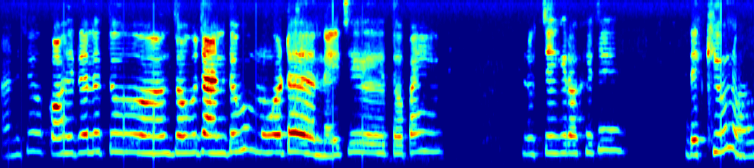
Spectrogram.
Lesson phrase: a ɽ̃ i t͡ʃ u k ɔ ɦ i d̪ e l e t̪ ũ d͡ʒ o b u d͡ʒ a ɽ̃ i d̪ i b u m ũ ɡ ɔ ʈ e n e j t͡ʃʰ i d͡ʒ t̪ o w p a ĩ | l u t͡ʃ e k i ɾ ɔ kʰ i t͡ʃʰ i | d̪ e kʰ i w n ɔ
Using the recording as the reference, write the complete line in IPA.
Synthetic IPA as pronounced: a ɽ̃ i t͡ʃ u k ɔ ɦ i d̪ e l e t̪ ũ d͡ʒ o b u d͡ʒ a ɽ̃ i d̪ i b u m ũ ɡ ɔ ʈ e n e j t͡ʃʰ i t̪ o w p a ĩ | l u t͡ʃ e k i ɾ ɔ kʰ i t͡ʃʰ i | d̪ e kʰ i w n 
